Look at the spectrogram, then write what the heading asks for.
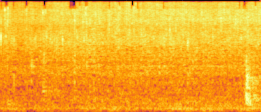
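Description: Cabbage dropped into a pan of sizzling bacon fried rice, a steady loud frying hiss throughout with a short scrape or stir near the end.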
